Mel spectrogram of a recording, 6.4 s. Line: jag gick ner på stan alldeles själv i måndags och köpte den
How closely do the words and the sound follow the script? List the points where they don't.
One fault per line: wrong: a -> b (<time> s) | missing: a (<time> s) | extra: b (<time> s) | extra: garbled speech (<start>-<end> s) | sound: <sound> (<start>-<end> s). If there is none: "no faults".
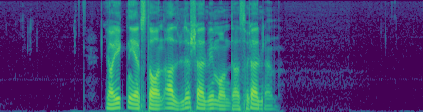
missing: på (2.1 s)
wrong: köpte -> själv (3.7 s)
